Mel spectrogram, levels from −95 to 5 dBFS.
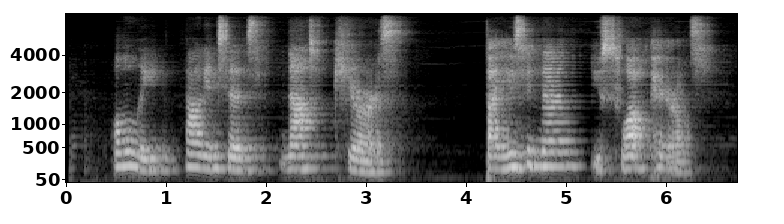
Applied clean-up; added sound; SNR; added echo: neural mask model DeepFilterNet 3.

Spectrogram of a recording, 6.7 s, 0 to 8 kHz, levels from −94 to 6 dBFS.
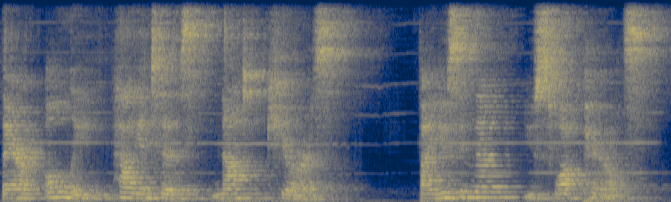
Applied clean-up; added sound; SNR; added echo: neural separator model SepFormer DNS4.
